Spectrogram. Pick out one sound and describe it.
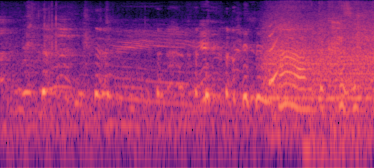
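Young women laugh and talk close by.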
